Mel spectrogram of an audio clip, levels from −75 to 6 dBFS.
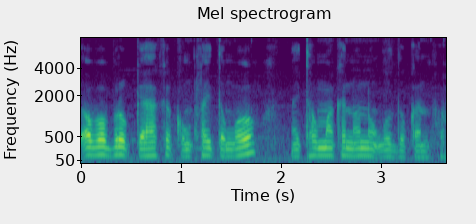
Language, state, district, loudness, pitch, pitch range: Kokborok, Tripura, West Tripura, -19 LUFS, 125 Hz, 115-130 Hz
